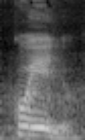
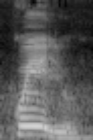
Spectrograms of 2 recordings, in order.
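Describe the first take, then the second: Both takes have the same delivery.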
